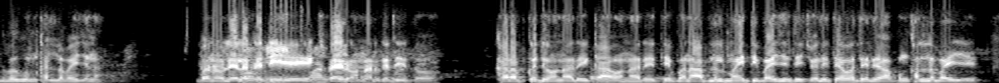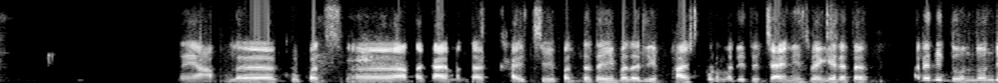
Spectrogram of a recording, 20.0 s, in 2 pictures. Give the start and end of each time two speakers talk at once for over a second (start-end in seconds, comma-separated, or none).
2.4-4.0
